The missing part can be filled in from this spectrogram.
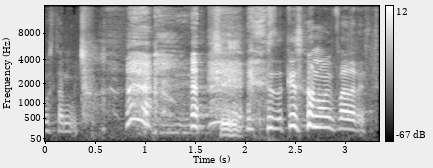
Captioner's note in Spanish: Risas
